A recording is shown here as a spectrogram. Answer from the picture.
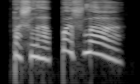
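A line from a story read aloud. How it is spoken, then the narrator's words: Joyful shout. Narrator (Russian): закричала радостно прыгающая Рокси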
